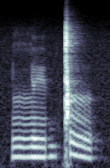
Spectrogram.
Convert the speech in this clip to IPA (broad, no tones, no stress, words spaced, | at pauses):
lːybǀɯ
